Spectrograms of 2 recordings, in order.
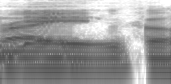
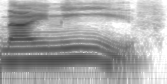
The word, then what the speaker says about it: Nynaeve: Nynaeve. Some people don't even like that we call it Nynaeve. It's not. It's but that's how they say it in the show.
